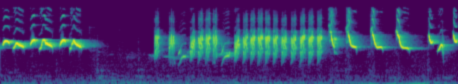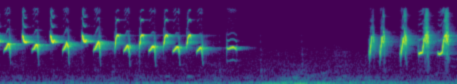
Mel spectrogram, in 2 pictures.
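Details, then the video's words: A small wambi sings loud, clear, high whistled phrases of quick downslurred notes and trills in rapid runs with brief pauses, no other sounds. "BURUNG WAMBI MINI GACOR SUARA BANYAK LANTANG JERNIH"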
